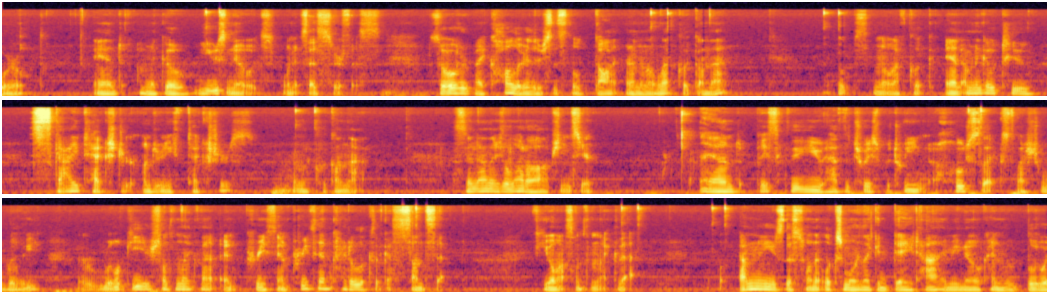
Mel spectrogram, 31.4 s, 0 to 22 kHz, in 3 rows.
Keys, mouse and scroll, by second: 1.5-5.9 drag, 6.0-9.6 drag, 16.0-21.9 drag, 26.5-28.3 drag.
